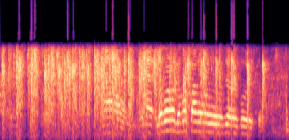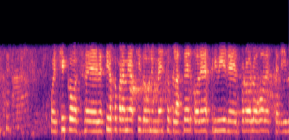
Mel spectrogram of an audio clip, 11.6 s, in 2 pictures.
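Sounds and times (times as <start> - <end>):
applause: 0.0 - 5.4
speech: 3.2 - 6.0, 6.8 - 11.5.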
